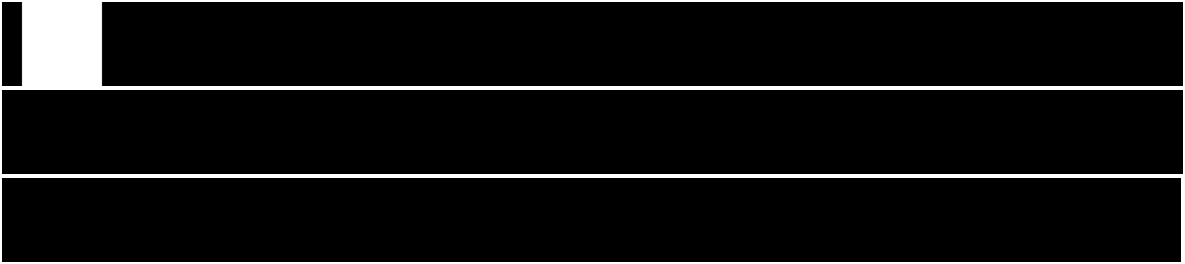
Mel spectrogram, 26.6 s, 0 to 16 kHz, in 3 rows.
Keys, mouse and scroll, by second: 0.0-2.4 typing, 3.5-8.8 typing, 10.3-13.6 typing, 14.8 typing, 16.1 typing, 16.3 Escape, 18.9-24.8 typing, 19.4 Escape, 25.1 super+h, 25.6 ctrl+p, 25.9 Return.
